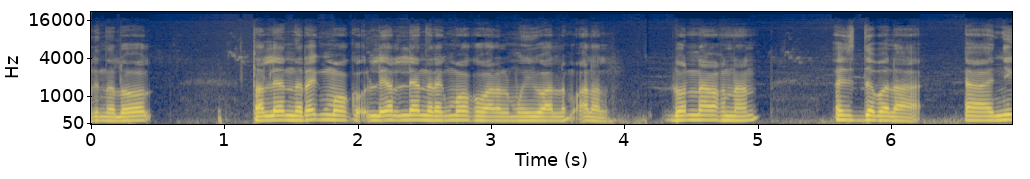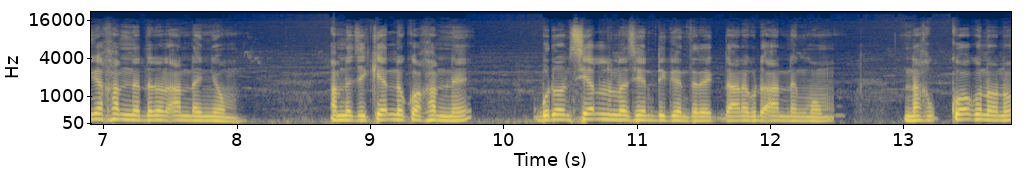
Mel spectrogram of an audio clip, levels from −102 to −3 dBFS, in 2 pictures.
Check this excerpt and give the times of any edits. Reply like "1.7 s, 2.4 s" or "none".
4.2 s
